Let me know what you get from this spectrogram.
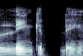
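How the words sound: It is said with an English accent.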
